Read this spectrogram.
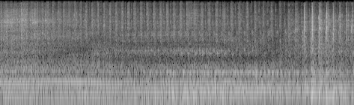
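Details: Wood chipper run after welding a broken ear and bolting the fuel tank tight with new fasteners, which was hoped to cut the rattle; steady, even speed with no loose-metal rattle. Normal running.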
